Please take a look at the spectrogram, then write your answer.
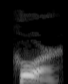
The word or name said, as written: Corps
